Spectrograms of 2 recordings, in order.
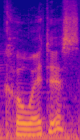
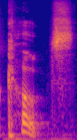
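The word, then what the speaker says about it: Coates: I did uh t coetus I don't know if I'm pronouncing wait say that again Kus uh tanah coetus oh coats it's coats his last name is coats of course it's coats I'm like getting all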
